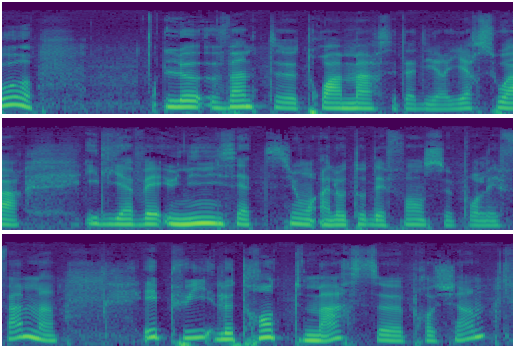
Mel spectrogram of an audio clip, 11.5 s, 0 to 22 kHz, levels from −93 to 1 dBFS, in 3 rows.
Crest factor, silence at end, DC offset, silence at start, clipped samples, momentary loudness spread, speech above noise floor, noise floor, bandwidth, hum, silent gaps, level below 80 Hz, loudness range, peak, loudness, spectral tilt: 16 dB; 0 s; under 0.1%; 0 s; under 0.1%; 12 LU; 24 dB; -53 dBFS; 16.5 kHz; none; none; -48 dBFS; 3 LU; -14 dBFS; -30 LUFS; -5.5 dB/octave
